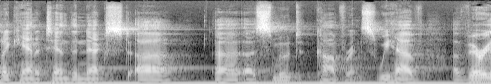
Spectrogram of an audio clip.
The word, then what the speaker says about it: ShmooCon: can't attend the next Smoot conference. We have a very large conference coming up in January in Washington, D.C., Smoot conference. We usually use the French pronunciation of that as well, which is Shmoo.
